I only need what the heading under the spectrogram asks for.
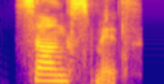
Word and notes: songsmith: Indian

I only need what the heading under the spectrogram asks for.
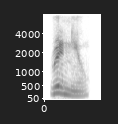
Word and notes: renew: Indian

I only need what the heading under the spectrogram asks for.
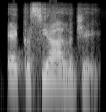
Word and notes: ecclesiology: Indian

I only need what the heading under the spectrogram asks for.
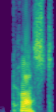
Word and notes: cussed: American English

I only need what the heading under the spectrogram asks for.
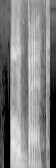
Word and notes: obit: American English

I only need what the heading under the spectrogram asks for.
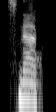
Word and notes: snap: Indian

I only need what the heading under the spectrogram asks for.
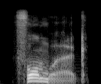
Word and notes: formwork: British English

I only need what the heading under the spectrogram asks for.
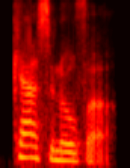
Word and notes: Casanova: Indian

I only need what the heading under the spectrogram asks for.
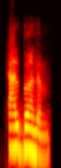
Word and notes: alburnum: Indian

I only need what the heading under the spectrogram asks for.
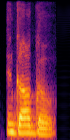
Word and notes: à gogo: Indian

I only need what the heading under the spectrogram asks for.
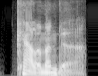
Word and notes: calamander: British English

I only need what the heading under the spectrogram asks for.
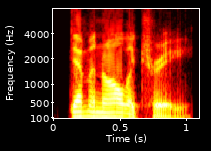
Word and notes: demonolatry: American English

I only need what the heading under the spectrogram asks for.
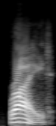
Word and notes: right: American English

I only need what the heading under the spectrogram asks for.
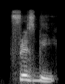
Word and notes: Frisbee: Indian

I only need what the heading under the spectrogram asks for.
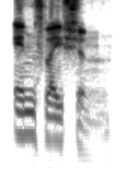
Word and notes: inflation: British English

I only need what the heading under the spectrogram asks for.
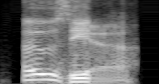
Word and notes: osier: British English

